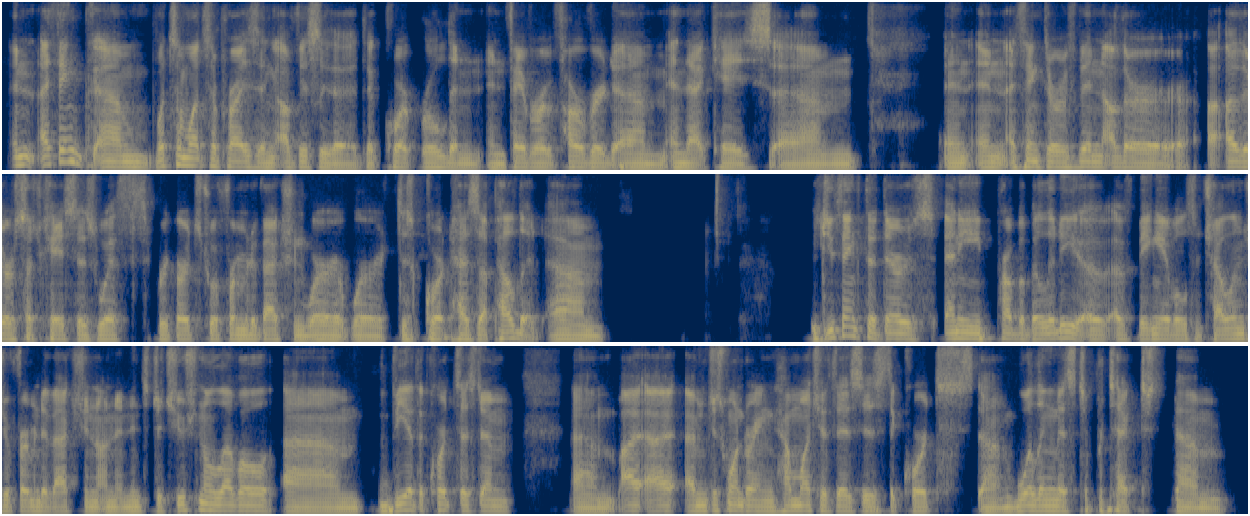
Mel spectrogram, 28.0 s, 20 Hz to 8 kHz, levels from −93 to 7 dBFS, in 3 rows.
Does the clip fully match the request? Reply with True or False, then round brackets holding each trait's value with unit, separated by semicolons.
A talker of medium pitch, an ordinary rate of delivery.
False (90 Hz; 190 wpm)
